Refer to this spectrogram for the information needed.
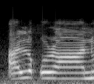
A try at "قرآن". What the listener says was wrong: ارے القرآن کہاں سے ہے؟ یہاں الف لام تو ہے ہی نہیں، اس کو پڑھیے قرآن.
